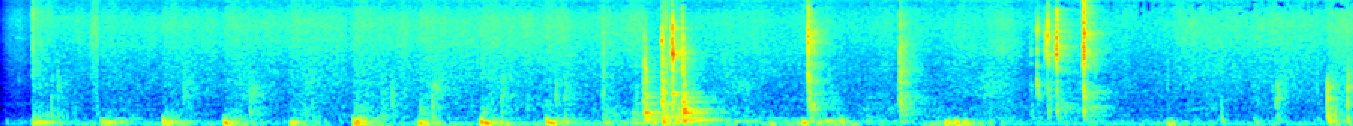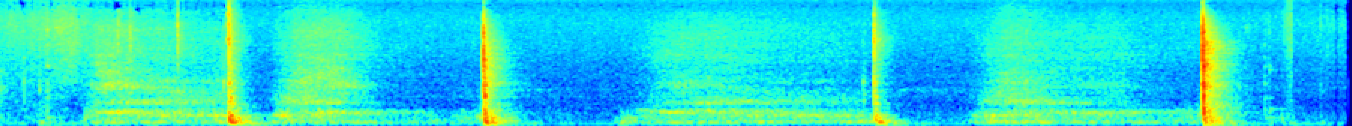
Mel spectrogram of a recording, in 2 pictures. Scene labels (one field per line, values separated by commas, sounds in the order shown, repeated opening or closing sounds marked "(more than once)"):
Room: hallway, bedroom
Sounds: footsteps, door, light switch, wardrobe or drawer (more than once)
